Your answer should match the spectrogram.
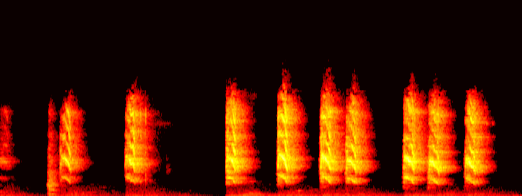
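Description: A bird lets out a series of sharp, high squawks, about ten short harsh bursts in irregular groups, loud and close, with no talking.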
